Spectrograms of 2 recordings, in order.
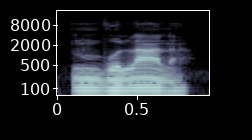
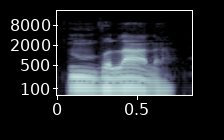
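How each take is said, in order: The two takes are said the same way.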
